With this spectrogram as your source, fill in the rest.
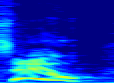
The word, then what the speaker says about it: Sale: des and Guerrero versus sail is tough left-handed pitcher versus left-handed batter yeah he's hit that line five out of five he's 242 against lefties it's pronounced sale so apparently it's pronounced sale so you know I mean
